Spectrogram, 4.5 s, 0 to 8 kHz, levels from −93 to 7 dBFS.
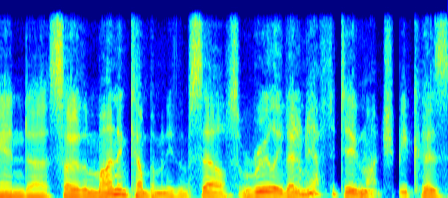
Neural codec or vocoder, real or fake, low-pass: codec, 16 kHz in and 24 kHz out, 0.4 kbps, LongCat-Audio-Codec, fine tuned four codebook decoder; fake; 7.2 kHz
